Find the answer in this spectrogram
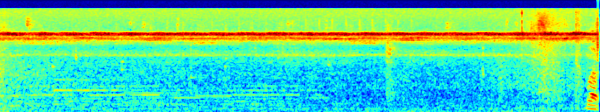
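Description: A steady, thin, high-pitched whine that does not change, over a quiet low background hum.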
